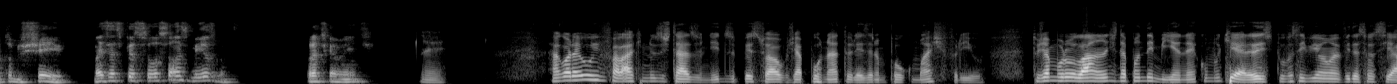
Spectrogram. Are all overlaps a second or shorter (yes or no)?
yes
